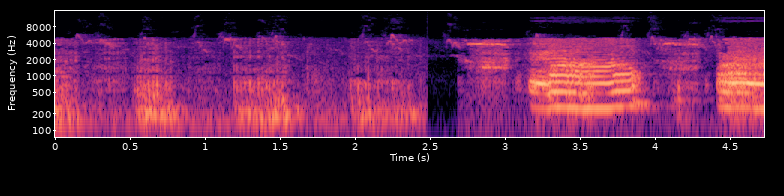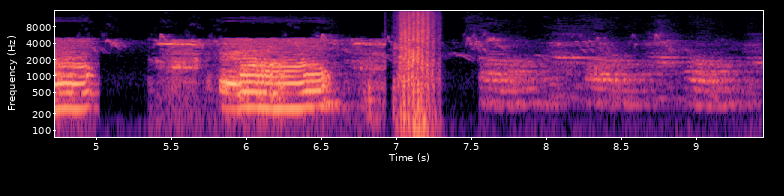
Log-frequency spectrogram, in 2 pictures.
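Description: A donkey brays in loud, rasping bursts that swing between higher and lower harsh tones.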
